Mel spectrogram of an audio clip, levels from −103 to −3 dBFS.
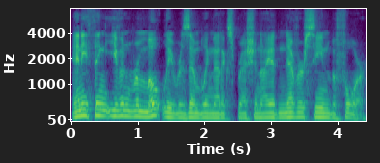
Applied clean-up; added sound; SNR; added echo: none; none; none; none.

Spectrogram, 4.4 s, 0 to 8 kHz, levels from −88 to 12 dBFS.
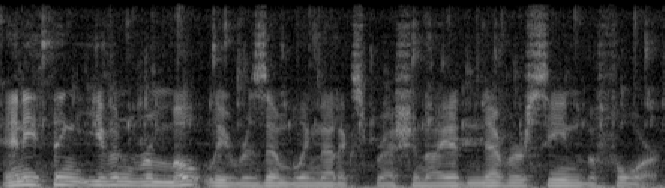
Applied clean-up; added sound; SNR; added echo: none; Bathtub (filling or washing); 15 dB; none.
